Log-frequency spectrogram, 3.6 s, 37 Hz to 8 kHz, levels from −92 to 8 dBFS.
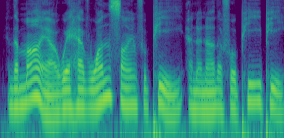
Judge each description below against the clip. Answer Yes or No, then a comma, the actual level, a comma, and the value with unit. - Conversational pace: No, fast, 235 wpm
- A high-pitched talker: No, low, 130 Hz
